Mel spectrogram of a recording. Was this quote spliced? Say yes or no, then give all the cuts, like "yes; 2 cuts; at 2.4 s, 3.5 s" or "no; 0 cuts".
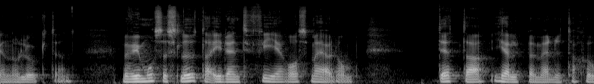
yes; 1 cut; at 1.1 s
